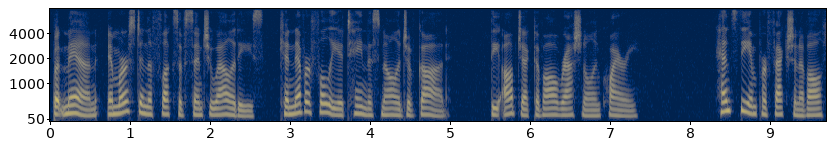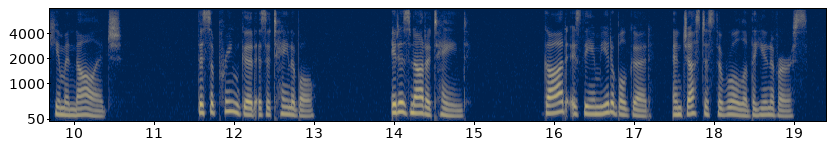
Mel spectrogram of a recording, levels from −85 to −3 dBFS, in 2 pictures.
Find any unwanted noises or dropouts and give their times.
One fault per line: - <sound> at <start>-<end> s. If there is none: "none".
none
